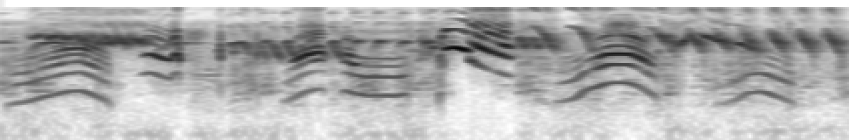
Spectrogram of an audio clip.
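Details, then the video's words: Tame green parrot talking, a series of rounded arching vocal syllables about every half second, rising then falling like spoken words, mixed with thin high chatter and one sharp squeal mid-phrase. "Green Parrot NonStop Talking"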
